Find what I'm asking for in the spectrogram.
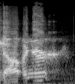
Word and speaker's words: Novinger: Uh, my last name is Novinger, uh, but it can be pronounced in like 17 different ways.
